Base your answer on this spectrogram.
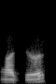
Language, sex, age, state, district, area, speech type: Nepali, male, 18-30, West Bengal, Kalimpong, rural, conversation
